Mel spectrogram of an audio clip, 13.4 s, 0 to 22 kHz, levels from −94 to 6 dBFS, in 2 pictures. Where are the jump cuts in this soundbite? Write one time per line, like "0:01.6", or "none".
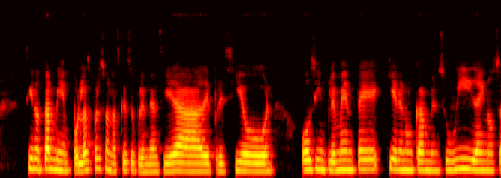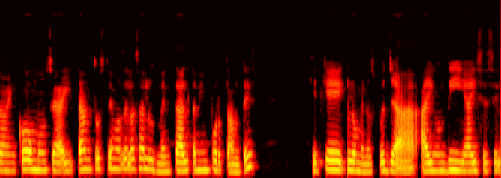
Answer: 0:11.0
0:11.3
